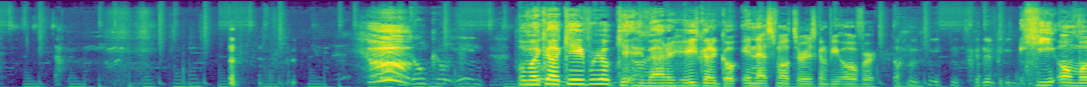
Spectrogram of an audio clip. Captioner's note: gasps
